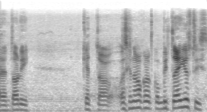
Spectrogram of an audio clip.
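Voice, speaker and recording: A man's fairly high voice with a Mexican accent. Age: 20s. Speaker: podcast co-host. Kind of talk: casual chat.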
